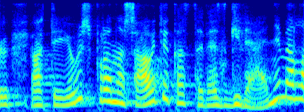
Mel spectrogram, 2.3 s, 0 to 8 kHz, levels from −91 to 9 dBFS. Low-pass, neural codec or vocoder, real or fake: 7.2 kHz; none; real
